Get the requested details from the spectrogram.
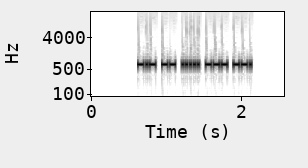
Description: Morse code, heard as a keyed tone, about 42 wpm, 700 Hz. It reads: KM5OG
